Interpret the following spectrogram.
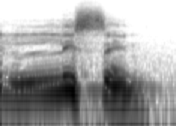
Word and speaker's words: listen: don't say listing because the T is silent you say listen you pronounce you don't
